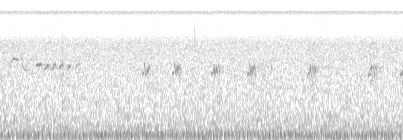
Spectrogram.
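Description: Near silence at dusk with faint bird chirps: a quick trill about half a second in, then short high chirps repeated every half second or so from about two seconds in.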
